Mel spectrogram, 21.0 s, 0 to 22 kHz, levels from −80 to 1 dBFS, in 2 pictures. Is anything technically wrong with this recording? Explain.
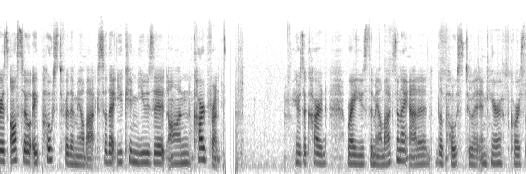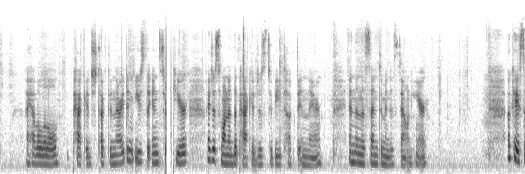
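Yes. There is an intermittent contact fault, heard twice. The first runs from 4.46 to 4.75 s, with the signal gone for about 200 ms. The second runs from 13.81 to 13.99 s, with a gap of about 150 ms. A loose plug or cable briefly loses its connection. The sound drops out, and only faint hiss remains. Crackle marks each edge as the contact breaks and then returns.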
